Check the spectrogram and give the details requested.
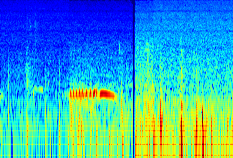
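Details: Jungle dove giving one low coo: a short note, then a fast rolled trill that slides into a long, slightly falling tone, followed by rustling and knocking noises.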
